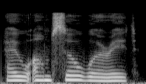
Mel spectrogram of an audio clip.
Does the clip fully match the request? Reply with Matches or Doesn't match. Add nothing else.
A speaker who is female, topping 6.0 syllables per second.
Doesn't match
